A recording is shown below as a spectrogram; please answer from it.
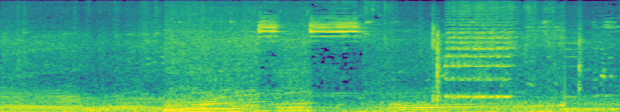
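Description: Passing road traffic: a motor vehicle's engine rises in pitch, two short shrill tones sound a little past halfway through and are the loudest sounds, then a horn blows for under a second.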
